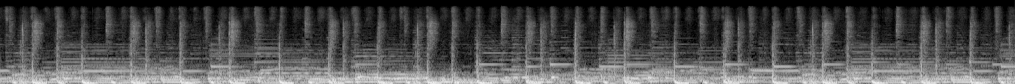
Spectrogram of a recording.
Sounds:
Music

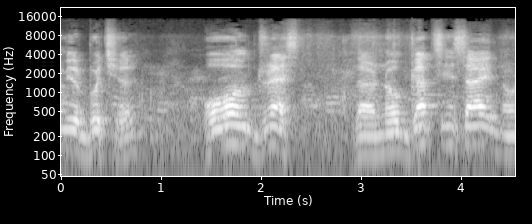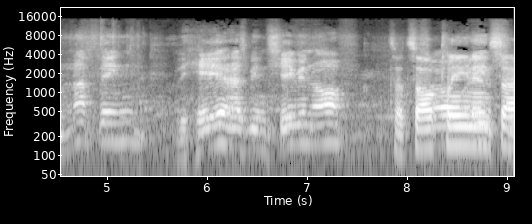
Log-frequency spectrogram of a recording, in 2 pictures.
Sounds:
Speech

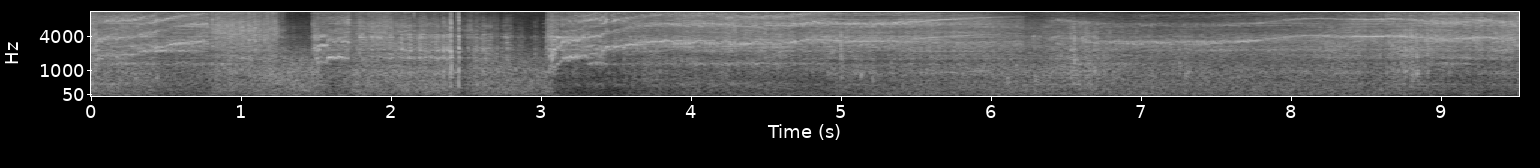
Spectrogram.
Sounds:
Car, Vehicle

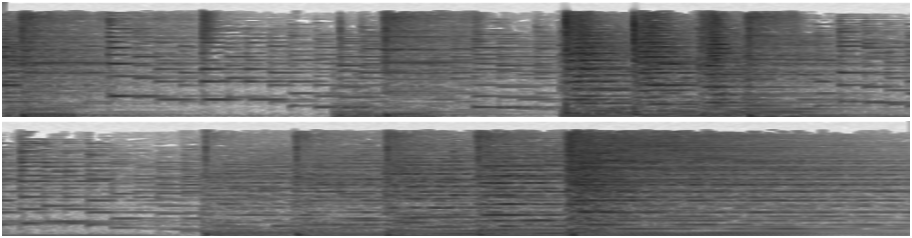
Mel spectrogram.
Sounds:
Piano, Keyboard (musical), Electric piano

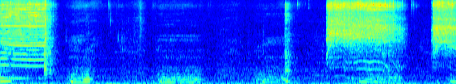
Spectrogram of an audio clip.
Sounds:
inside a small room

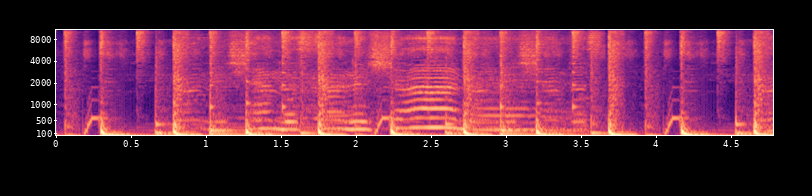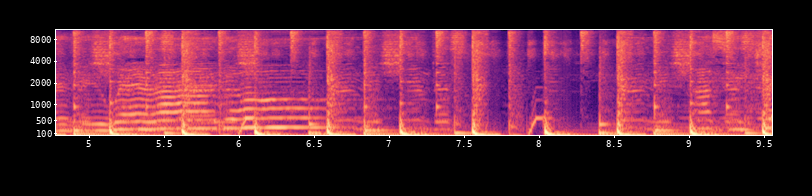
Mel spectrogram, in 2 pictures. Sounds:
Afrobeat, Music

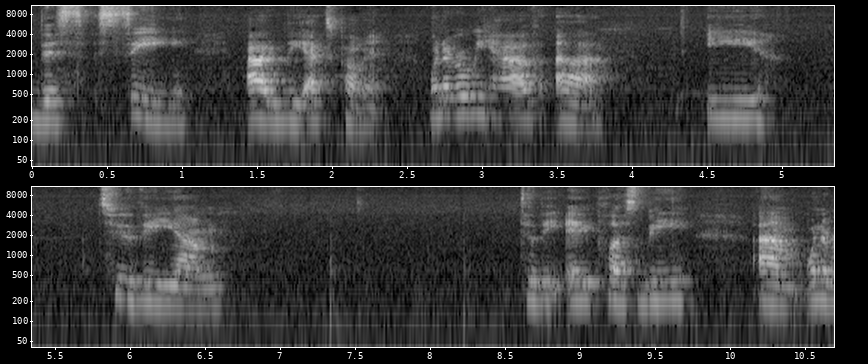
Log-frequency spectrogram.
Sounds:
Speech

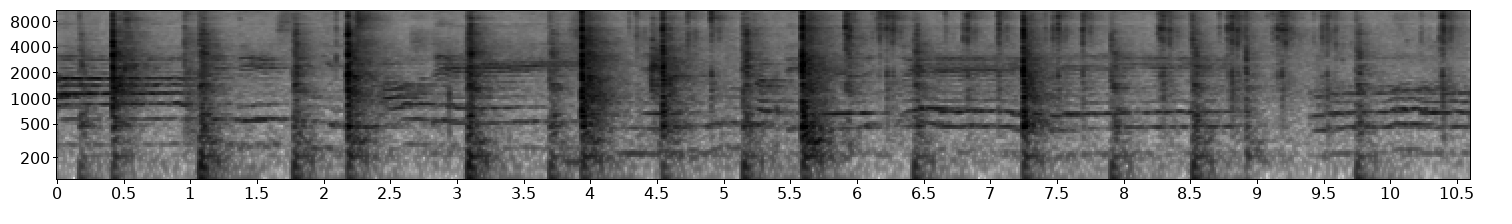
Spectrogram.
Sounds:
Female singing

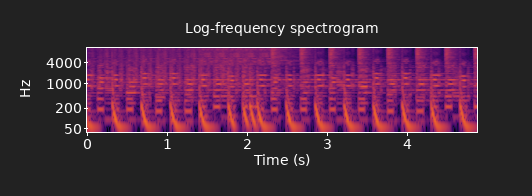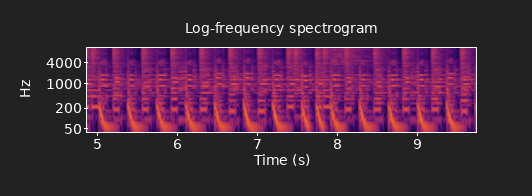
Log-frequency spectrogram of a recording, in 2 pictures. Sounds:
Music, Techno

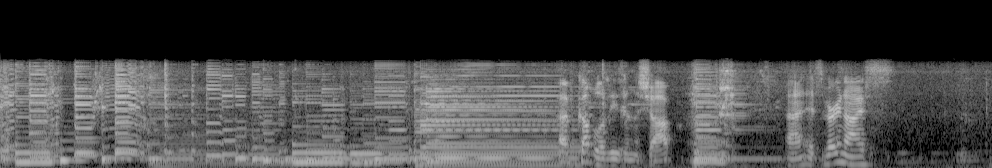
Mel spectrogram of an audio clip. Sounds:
Speech, Music

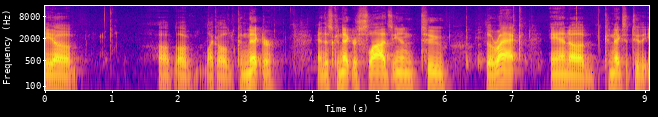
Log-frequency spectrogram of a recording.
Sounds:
Speech

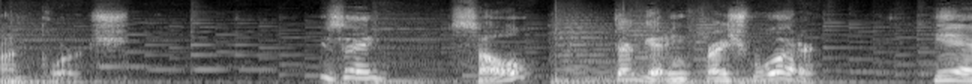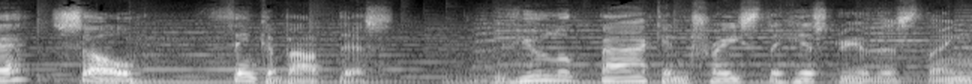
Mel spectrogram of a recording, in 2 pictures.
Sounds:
Speech, Music

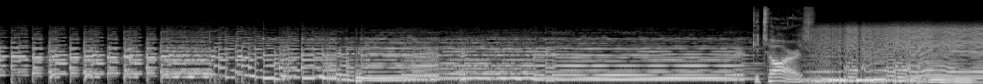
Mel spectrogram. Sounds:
Speech, Music

